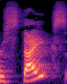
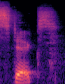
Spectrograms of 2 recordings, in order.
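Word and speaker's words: Jimmy Styks: Yeah, it was a Jimmy Sticks or Stikes. I hear people say it like both ways, so I've never actually known the name of this brand. But it was a Jimmy. I'm pretty sure it's Sticks.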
